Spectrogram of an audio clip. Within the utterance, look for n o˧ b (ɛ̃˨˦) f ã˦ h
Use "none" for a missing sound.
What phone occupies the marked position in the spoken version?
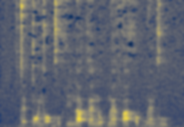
ɛ̃˦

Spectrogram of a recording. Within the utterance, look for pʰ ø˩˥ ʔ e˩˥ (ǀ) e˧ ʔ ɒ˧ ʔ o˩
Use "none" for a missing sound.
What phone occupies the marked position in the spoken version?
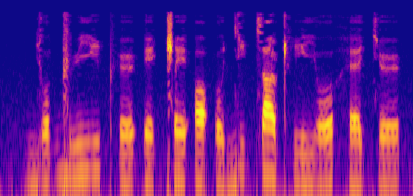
ǁ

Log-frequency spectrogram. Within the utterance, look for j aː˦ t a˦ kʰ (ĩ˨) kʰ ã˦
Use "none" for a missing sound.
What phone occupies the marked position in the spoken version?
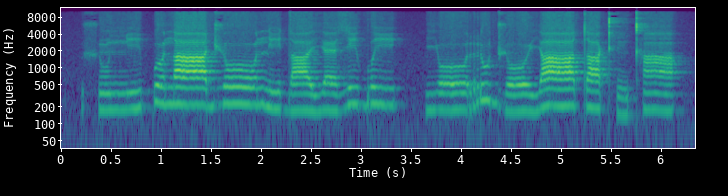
ĩ˨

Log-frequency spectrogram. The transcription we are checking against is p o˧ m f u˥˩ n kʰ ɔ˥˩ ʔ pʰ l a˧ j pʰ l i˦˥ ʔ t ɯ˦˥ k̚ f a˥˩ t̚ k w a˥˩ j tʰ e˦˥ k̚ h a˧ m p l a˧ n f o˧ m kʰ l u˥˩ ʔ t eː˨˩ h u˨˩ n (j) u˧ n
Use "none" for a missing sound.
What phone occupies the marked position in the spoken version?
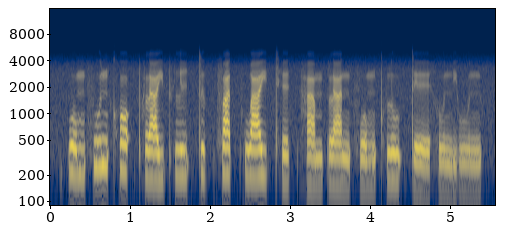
j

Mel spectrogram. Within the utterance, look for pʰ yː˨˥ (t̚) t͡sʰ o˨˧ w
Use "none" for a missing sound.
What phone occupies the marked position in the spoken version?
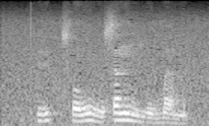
k̚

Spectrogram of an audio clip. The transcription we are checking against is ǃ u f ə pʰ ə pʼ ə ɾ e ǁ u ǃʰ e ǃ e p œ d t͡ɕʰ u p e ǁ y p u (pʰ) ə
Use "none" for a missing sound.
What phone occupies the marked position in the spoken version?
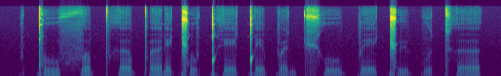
tʰ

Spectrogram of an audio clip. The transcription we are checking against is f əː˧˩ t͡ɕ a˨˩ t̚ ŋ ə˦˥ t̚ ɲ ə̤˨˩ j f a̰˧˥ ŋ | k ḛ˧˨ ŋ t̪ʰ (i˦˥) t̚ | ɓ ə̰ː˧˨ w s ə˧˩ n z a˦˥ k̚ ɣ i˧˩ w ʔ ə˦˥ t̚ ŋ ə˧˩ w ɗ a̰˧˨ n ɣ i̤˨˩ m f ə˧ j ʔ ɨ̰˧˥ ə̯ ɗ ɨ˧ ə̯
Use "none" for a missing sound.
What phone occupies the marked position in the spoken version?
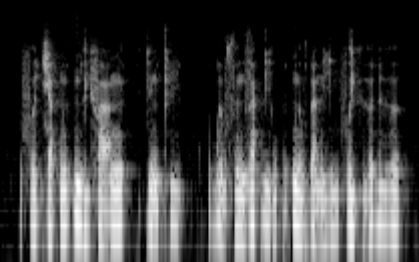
i˦˥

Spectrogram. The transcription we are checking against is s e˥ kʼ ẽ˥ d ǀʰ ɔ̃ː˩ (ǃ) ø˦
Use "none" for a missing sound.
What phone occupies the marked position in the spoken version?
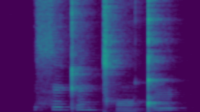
ǃ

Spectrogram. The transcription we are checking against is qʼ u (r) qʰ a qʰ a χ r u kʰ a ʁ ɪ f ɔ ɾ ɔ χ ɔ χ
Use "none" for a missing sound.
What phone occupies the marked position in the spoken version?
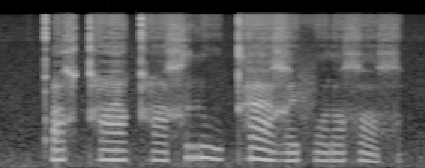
χ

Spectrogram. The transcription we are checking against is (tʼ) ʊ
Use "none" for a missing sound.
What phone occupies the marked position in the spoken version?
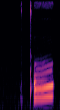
tʼ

